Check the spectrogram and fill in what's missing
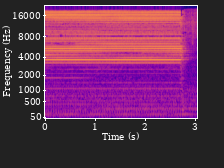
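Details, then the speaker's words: Home oxygen concentrator just switched on: steady high-pitched electronic start-up tone that cuts off after about three seconds, showing the machine is on and working; the alarm should stop within 15–30 seconds. "that beeping sound should turn off with in the first 15 to 30 seconds all right that's letting you know that the machine is on and working"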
